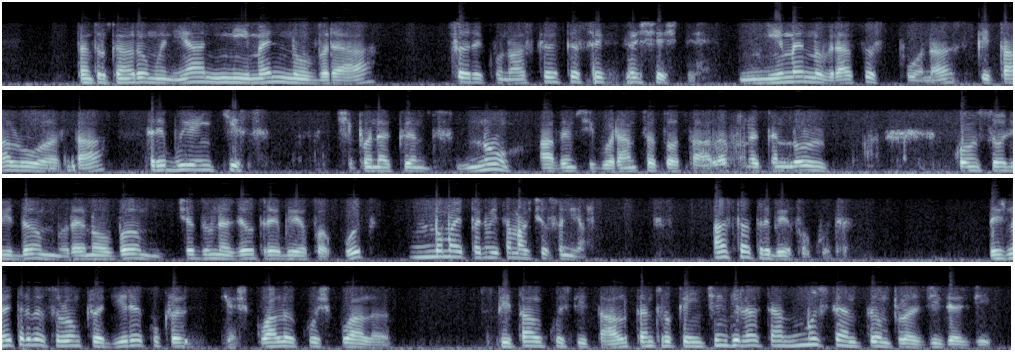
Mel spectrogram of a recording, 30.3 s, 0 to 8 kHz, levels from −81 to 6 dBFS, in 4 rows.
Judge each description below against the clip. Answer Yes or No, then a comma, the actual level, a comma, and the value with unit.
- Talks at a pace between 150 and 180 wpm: No, average, 140 wpm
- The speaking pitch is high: No, medium, 140 Hz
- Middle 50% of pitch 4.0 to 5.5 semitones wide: Yes, average, 4.6 semitones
